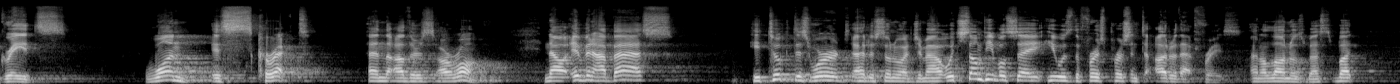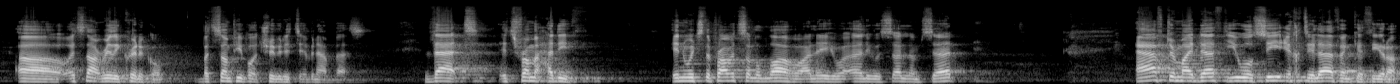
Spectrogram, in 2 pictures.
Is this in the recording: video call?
no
